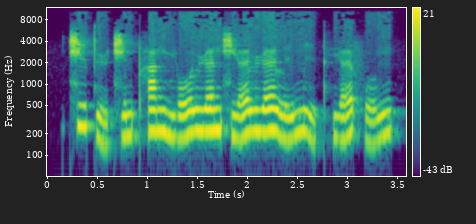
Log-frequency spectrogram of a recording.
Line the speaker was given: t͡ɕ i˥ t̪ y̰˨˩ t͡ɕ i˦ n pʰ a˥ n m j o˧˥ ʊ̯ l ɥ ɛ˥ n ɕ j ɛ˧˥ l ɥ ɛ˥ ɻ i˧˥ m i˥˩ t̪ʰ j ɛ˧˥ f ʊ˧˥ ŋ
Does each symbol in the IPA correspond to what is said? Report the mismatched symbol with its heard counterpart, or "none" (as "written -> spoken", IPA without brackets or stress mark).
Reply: ɻ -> l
